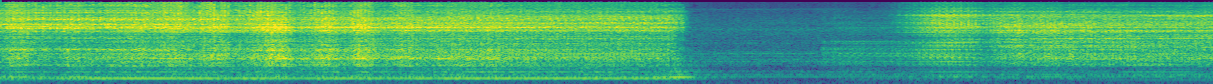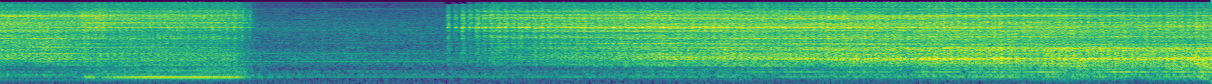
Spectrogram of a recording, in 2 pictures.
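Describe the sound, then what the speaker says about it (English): A skew chisel makes a peel cut on a wood lathe, shaping a tenon while turning a wine glass: a steady, close scraping rasp with two brief pauses where the tool lifts off the spinning wood. "I'll be using my skew as a peel cut here to give ourselves a tenon for the chuck."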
